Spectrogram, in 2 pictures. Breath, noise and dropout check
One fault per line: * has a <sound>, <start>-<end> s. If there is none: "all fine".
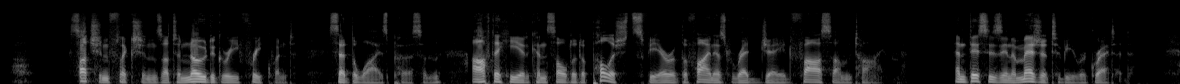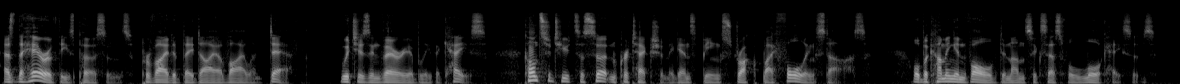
* has a breath, 0.1-0.4 s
